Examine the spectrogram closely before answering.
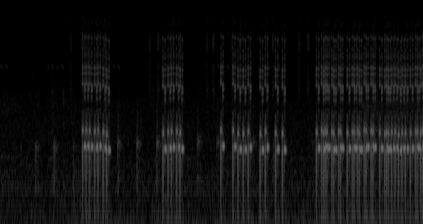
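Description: Short blips patter rapidly as a message types out.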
